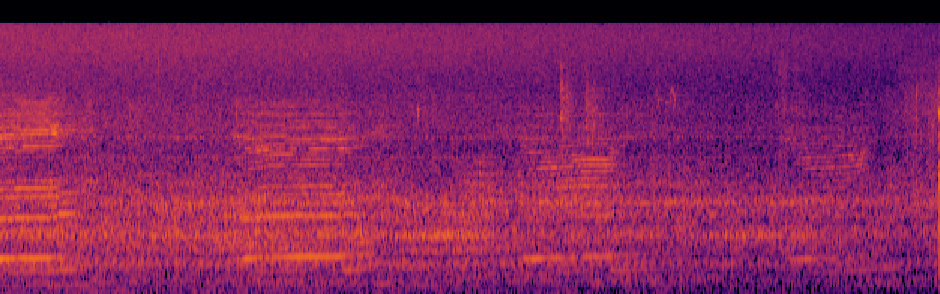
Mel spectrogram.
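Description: Black bear's death moan: drawn-out, mournful calls about every three seconds, each a second or so long and slowly growing fainter. It is the sign of a bear fatally hit by an arrow.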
